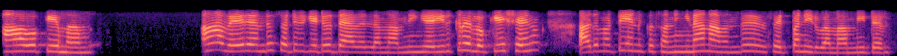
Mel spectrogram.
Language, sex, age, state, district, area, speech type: Tamil, female, 18-30, Tamil Nadu, Vellore, urban, conversation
